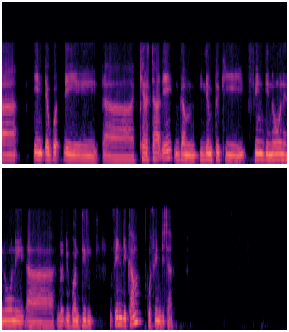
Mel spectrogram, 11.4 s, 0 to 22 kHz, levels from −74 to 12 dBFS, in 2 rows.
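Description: A gritty hiss rides on the speech from start to finish, swelling with every loud syllable and roughening sharp consonant onsets, while everything above about 7.7 kHz is missing, so the sound is dull. This is 4-bit ADPCM compression, and the damage is heavy. Each sample is coded as a coarse step from a prediction, and the quantising error tracks the signal's level. The 64 kbps rate and the missing top end fit a 16 kHz sample rate.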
